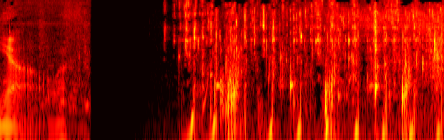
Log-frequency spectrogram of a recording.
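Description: Telugu film song track: a sung line trails off in the first second, the track drops out briefly, then a fast, percussion-heavy passage of the song starts about a second and a half in.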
